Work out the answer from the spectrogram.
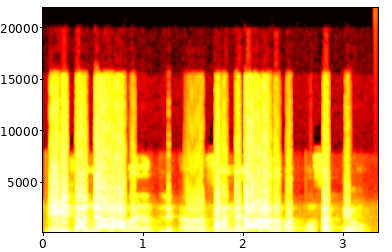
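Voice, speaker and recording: Slow and even, a man's high voice walks students through a lesson as he writes on the board, keeping a steady pitch throughout. He repeats key terms and quizzes the class, and the room gives his words a long reverb as if in a hall.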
